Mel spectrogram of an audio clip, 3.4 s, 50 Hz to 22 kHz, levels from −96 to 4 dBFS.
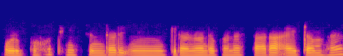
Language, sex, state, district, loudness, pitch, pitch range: Hindi, male, Bihar, Araria, -22 LUFS, 150 Hz, 150-155 Hz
